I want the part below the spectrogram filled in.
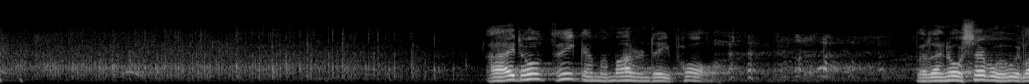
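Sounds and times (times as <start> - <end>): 
crowd applause of many hands clapping: 0.0 - 4.8
speech: 4.9 - 7.4, 9.2 - 10.2
laughter: 7.1 - 9.5.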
